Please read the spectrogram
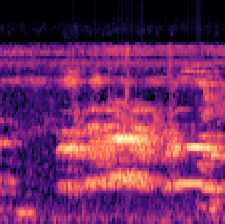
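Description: A rooster crowing faintly: one long crow that starts about half a second in and drops in pitch at its end.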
